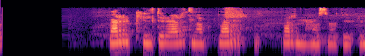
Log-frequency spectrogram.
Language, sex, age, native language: Icelandic, female, 13, Icelandic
